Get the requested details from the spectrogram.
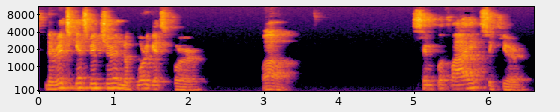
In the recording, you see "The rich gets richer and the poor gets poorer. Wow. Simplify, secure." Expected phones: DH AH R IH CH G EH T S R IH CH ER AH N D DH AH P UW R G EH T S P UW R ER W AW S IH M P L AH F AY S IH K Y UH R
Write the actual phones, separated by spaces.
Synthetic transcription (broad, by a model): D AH R IH CH G EH T S R IH CH ER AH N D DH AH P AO R G EH T S F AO R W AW S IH M P L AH F AY S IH K Y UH R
